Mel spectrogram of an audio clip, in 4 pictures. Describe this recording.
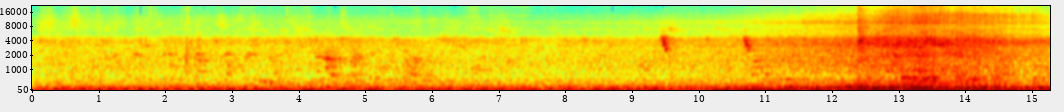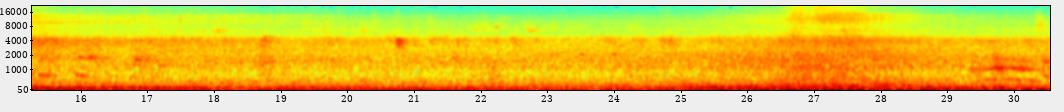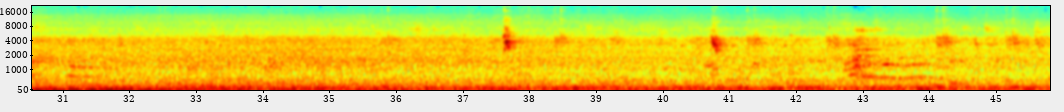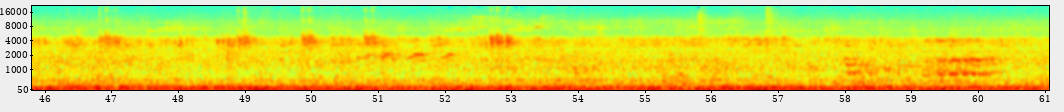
small Town, The sound of birds, traffic sound, Binaural recordings, Sony PCM D100+ Soundman OKM II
